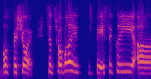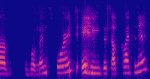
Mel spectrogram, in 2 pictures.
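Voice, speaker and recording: A young woman from Pakistan answers interview questions in a steady mid-range voice, earnest and a little halting. The sound is close and dry but dull, like a lo-fi video call. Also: a little high, no echo. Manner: earnest, with many hesitant fillers and restarts. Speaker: residency applicant. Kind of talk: mock job interview answers.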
